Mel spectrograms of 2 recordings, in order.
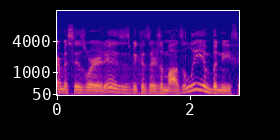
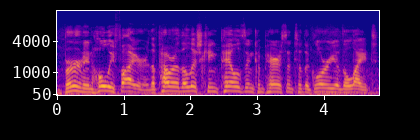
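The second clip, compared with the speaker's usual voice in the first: raised, ringing holy fury; righteous inquisitor shout; 6 semitones higher, 7 dB louder than usual. Acted. Inquisitor proclaiming judgment on the mayor, loud zealous shout. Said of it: "he says".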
